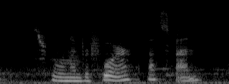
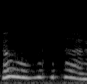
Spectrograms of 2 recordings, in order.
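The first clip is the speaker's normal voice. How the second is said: mock discovery; 10 semitones higher, 4 dB louder, faster than usual. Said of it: "we'll come up and be like".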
